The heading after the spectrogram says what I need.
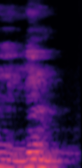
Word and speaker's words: limb: इसके बाद मैं आपको बोलूं LIMB, लिम्ब, कौन सा साइलेंट है।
